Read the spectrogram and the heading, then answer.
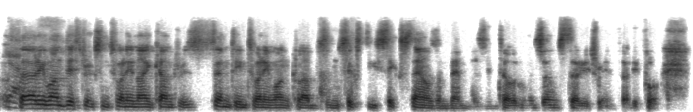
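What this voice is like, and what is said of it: Lingering British accent. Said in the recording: “you have that British accent. I wouldn't say you have a local Cayman accent... I do have a lingering accent.”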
